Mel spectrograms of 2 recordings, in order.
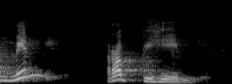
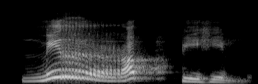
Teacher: Cara membacanya adalah lebur, tidak dengung. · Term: idgham bila guna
